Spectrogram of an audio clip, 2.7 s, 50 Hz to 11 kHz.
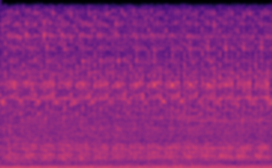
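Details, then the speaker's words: Chrysler 300C with Mercedes OM642 3.0 litre turbo diesel at 181,000 miles: fast, even idle clatter with sharp ticking over a low drone, likened to a boat engine. Normal diesel idle. "Tick, tick, tick, tick, tick, tick. Sounds like a boat engine, doesn't it?"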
